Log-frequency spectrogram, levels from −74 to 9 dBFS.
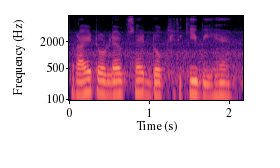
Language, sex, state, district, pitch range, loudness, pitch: Hindi, male, Arunachal Pradesh, Lower Dibang Valley, 120-135 Hz, -16 LUFS, 125 Hz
